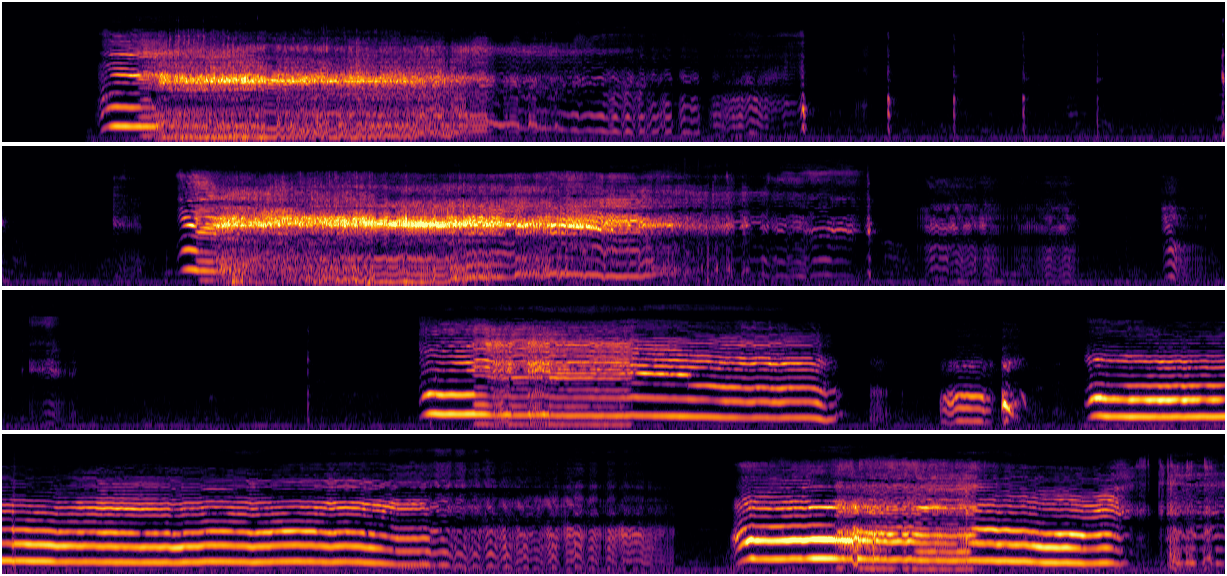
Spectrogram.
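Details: Infant crying sound effect: loud bursts, some harsh and screaming, others high-pitched and wailing, separated by quiet gaps.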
